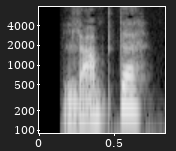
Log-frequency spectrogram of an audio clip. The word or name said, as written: lambda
